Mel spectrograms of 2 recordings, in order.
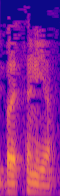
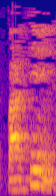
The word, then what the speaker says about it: Bithynia: Essayed to go to Bithynia. – Bithynia, thank you.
